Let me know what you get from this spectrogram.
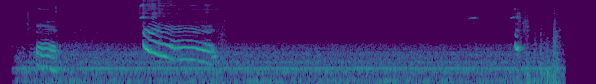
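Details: Pet dog indoors at home, giving a few high whimpers: a short whine, then a longer wavering whine sliding downward, and a faint yip near the end, over a steady low hum.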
